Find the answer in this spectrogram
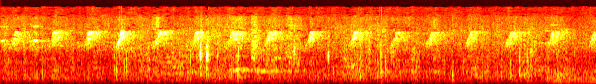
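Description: Dry cement powder and small lumps crumbling and sifting through fingers into a plastic tub: a soft hiss with small gritty clicks. A bird chirps over it, a short high chirp repeating about four times a second.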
